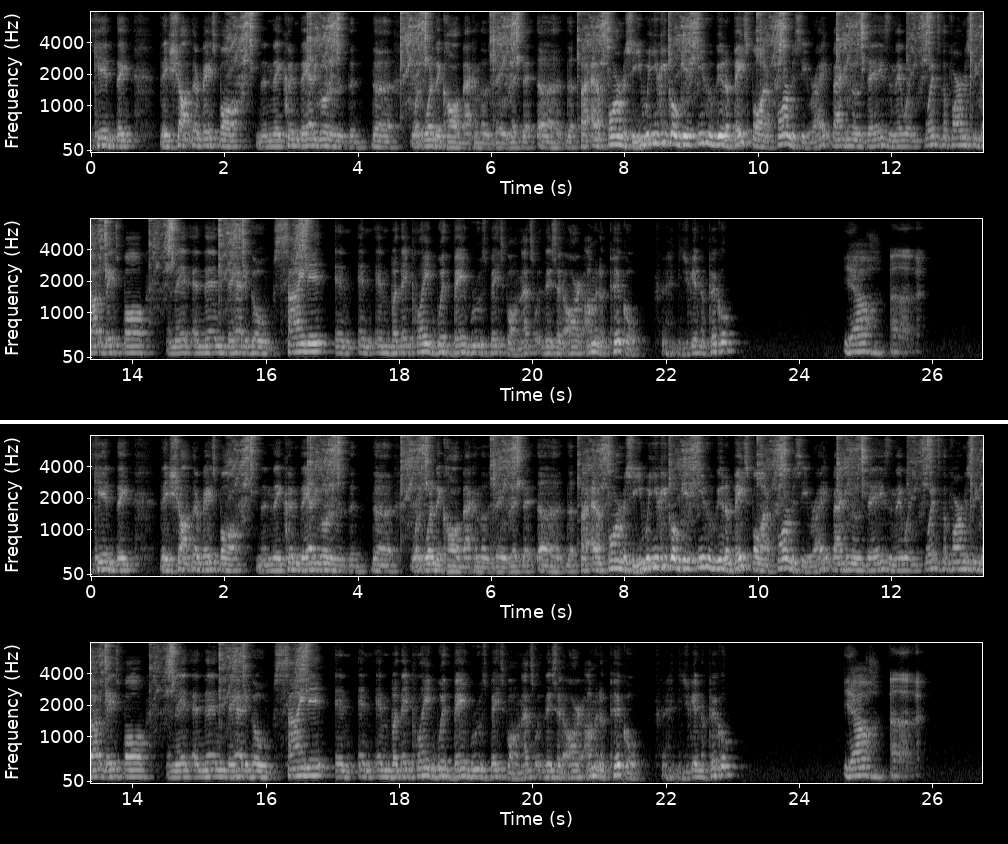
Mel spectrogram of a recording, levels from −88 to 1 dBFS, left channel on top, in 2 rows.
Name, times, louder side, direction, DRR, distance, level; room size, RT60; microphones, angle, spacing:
voice 1, 0.0-21.6 21.9-23.0, equal, 25° left, 1.9 m, -34 dB
sound 1, 2.0-2.5 3.2-3.8 4.6-5.1 6.0-6.5 7.3-7.8 8.7-9.2 10.0-10.5 11.2-11.6 12.2-12.6 13.2-13.7 14.2-14.7 15.3-15.7 16.2-16.7, left 4 dB, 80° left, 2.5 m, -35 dB
voice 2, 24.7-25.8, right 2 dB, 30° right, 1.3 m, -38 dB
6.9 x 5.1 x 7.1 m
head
